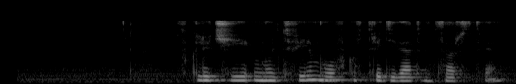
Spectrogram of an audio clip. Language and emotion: Russian, neutral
